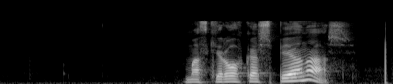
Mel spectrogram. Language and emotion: Russian, positive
